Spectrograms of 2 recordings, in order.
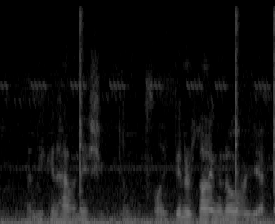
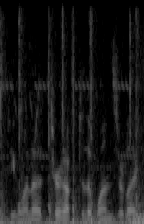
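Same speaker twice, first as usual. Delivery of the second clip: ordinary talk, nothing marked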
